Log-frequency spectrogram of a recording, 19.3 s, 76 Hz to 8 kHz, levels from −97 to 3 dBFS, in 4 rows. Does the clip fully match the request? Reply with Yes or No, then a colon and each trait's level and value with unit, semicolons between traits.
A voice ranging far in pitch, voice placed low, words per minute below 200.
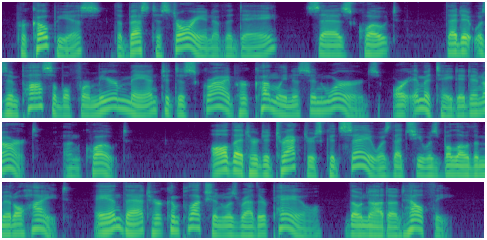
Yes: wide, 7.5 semitones; low, 120 Hz; average, 155 wpm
